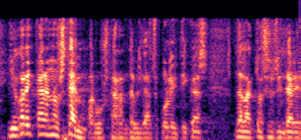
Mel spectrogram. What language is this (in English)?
Catalan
